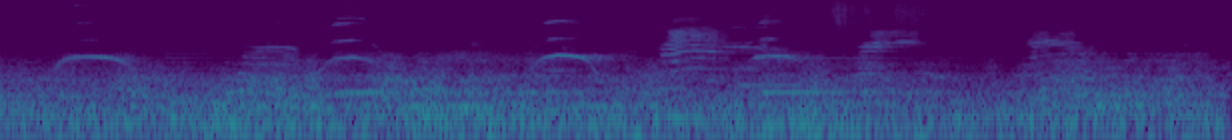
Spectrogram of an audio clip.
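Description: Small kittens mew in high, repeated cries.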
